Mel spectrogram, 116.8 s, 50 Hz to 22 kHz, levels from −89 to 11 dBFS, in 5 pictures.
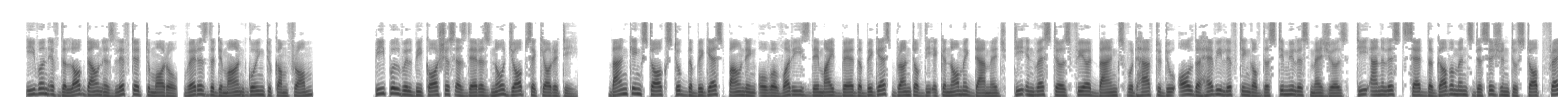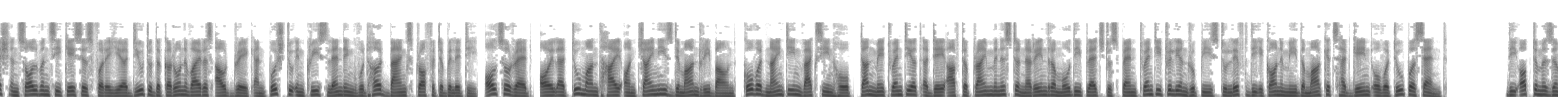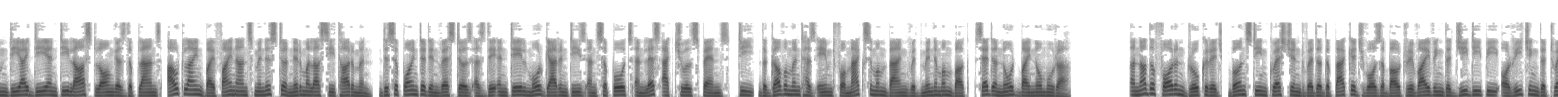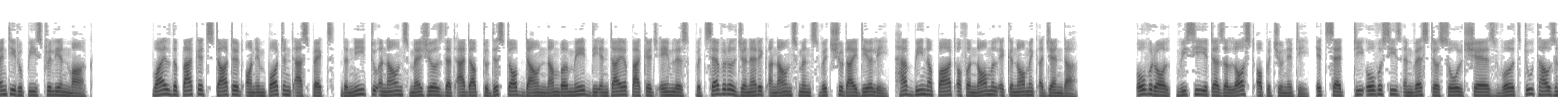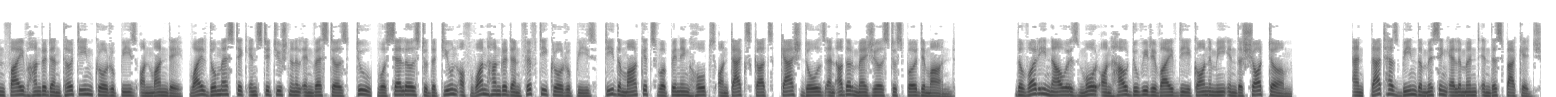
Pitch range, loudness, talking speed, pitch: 125-155 Hz, -20 LUFS, 160 wpm, 140 Hz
